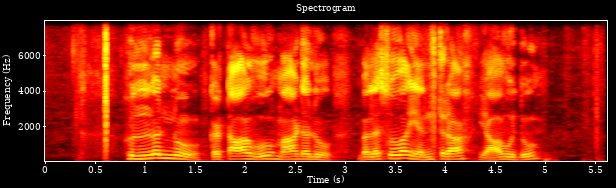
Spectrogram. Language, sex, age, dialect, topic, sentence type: Kannada, male, 46-50, Coastal/Dakshin, agriculture, question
